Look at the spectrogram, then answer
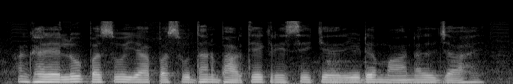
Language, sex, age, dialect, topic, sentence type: Magahi, male, 18-24, Southern, agriculture, statement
